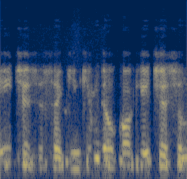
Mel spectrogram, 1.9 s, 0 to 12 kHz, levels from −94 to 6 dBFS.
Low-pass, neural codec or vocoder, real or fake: 10.8 kHz; vocoder, 44.1 kHz, 128 mel bands every 256 samples, BigVGAN v2; fake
